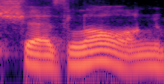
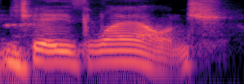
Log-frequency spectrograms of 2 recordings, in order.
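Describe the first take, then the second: First: The second word sounds like 'long'. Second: The second word sounds like 'lounge'. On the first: This matches how the word is spelled. "I found out it was chaise longue because it's not even spelled lounge" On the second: This is how people in the South say it. "in the South they say chaise lounge"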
